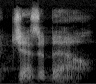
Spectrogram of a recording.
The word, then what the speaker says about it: Jezebel: The Bible says no one else was stirred up to do evil like Ahab was by his wife Jezebel. Why'd you say it like that, Pastor? Because it rhymes with hell, right?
